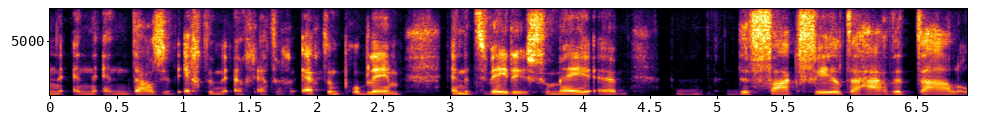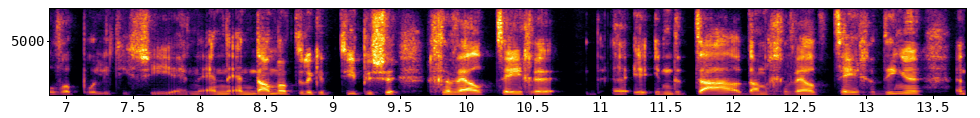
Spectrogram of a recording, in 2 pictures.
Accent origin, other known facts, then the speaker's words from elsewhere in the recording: Germany; Kijk eens, we kijken als Duitsers altijd in ons echt donkere jaren van de Weimar-republiek.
